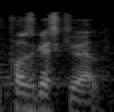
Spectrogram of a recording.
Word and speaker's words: PostgreSQL: list goes down so it's either pogress or postgressql but pogress is much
